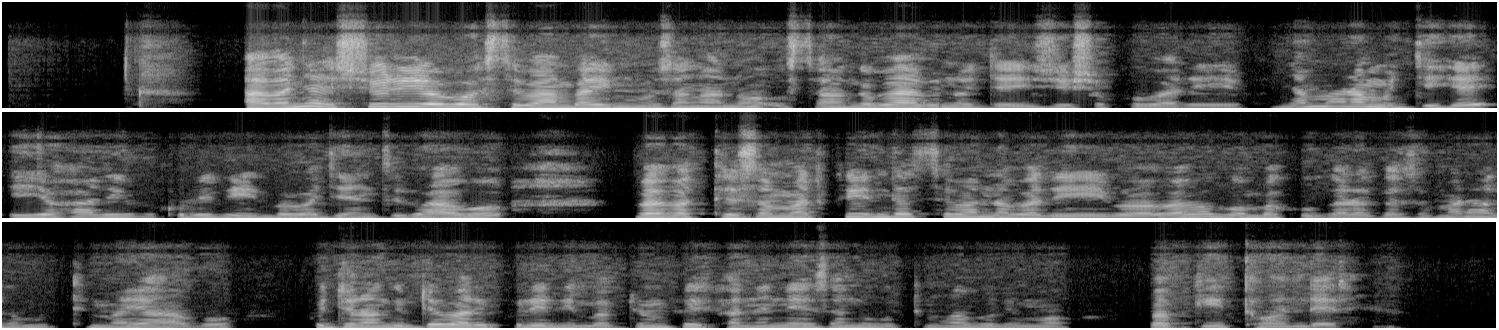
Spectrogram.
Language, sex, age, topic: Kinyarwanda, female, 18-24, education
